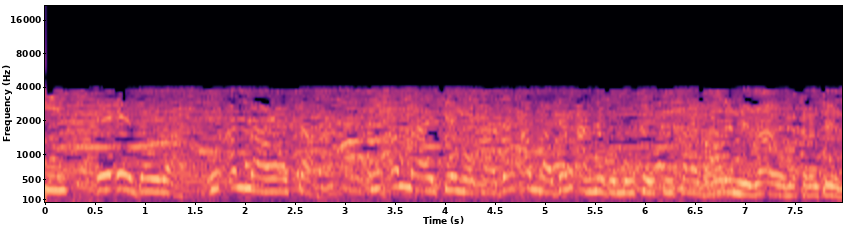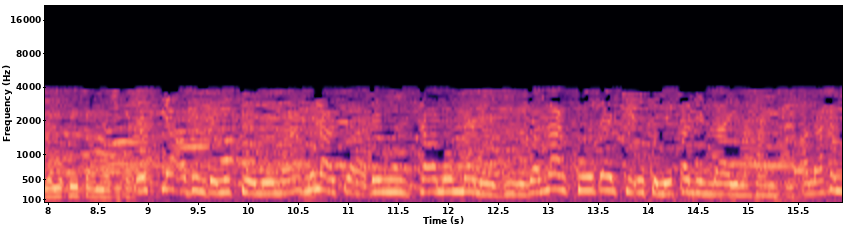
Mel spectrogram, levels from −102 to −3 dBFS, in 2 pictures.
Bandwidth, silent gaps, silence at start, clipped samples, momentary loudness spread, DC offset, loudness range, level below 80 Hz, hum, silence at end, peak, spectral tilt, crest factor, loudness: 4 kHz; none; 0 s; under 0.1%; 5 LU; under 0.1%; 2 LU; -58 dBFS; none; 0 s; -8 dBFS; -10 dB/octave; 14 dB; -22 LUFS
